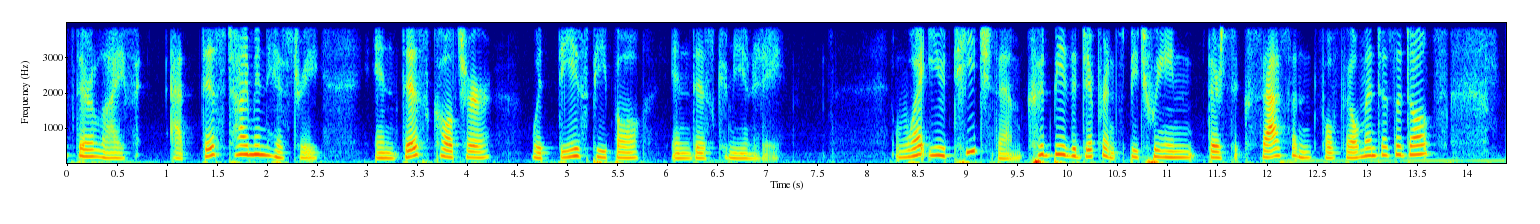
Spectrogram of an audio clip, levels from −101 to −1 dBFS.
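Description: No technical faults are audible anywhere in the speech recording.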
